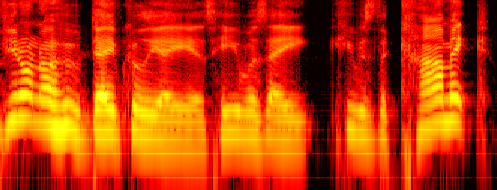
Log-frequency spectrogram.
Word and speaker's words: Coulier: Coulier.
